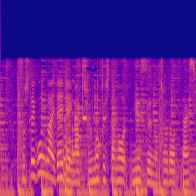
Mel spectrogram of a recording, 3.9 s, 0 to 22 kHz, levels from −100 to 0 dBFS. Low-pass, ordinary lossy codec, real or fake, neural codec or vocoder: 7.2 kHz; none; real; none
